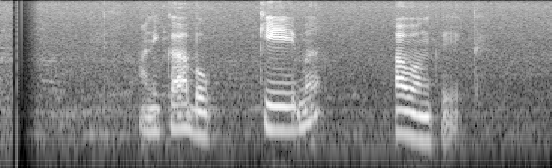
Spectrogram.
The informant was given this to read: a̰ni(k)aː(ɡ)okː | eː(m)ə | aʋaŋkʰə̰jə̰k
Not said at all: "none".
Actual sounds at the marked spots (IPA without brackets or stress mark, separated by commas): k, b, m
